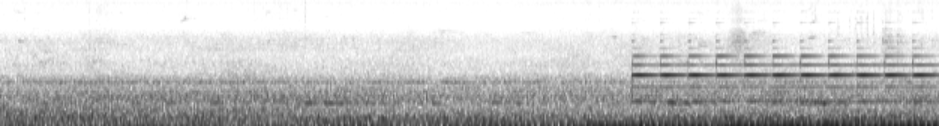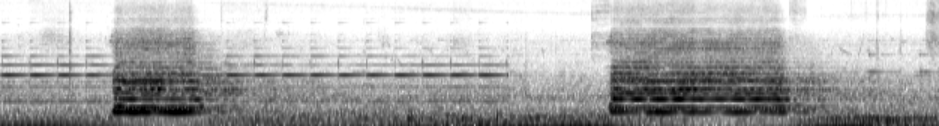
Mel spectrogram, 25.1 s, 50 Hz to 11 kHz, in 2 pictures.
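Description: CN SD70M-2 diesel locomotive approaching at the head of a grain train, its engine running and growing louder as it nears. A bell rings steadily from about a third of the way in, and the air horn sounds twice: a short blast about halfway through and a longer one a few seconds later.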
